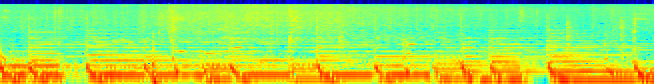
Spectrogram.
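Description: Chopped spring onions, garlic and green chillies sizzling in hot oil in an aluminium kadai, with a metal spoon stirring through them near the end.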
